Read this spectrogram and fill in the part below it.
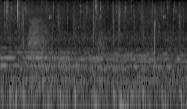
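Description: Horse hooves clip-clop steadily in the medieval strategy game Manor Lords, a continuous rhythmic patter at moderate volume over a constant background hum of game ambience and music.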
